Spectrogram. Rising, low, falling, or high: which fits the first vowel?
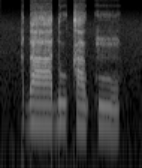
low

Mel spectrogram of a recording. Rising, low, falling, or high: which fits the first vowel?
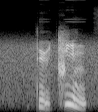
low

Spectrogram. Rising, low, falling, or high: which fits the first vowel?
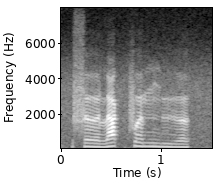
low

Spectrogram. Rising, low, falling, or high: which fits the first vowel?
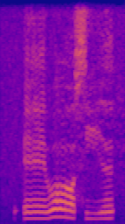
low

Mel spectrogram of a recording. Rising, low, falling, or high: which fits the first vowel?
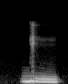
falling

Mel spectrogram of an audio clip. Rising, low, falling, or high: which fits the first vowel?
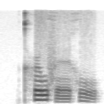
high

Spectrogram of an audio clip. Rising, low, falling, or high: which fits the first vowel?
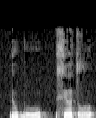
rising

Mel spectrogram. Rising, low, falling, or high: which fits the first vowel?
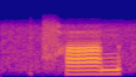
high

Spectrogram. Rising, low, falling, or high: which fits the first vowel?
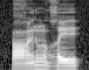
rising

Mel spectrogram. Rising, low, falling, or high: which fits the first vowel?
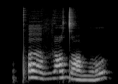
falling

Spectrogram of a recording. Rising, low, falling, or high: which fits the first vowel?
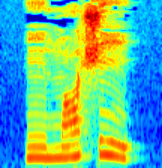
low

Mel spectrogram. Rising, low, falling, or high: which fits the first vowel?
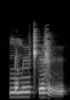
high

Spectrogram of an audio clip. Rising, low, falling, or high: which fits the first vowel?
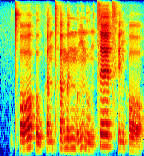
rising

